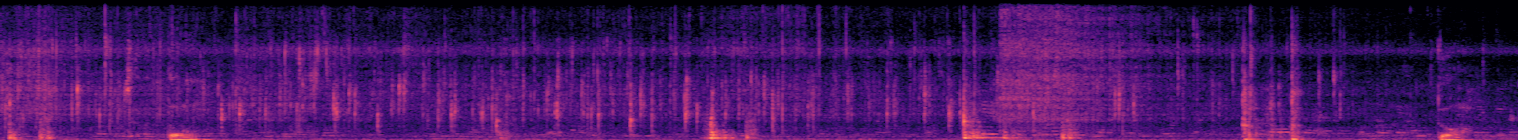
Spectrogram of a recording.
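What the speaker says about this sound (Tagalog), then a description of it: "sangag tayo ng kanin with bawang na gamitin natin" Garlic fried rice sizzles steadily in hot oil in a pan, a continuous crackling hiss with occasional scraping stirs, while a person speaks briefly now and then over the cooking.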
